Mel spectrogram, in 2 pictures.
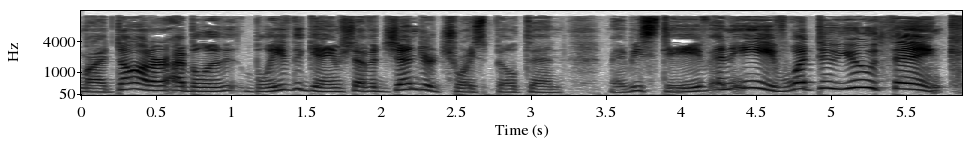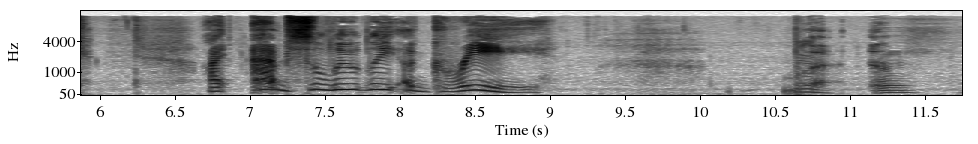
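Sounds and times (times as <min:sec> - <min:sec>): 
speech: 0:00.0 - 0:06.0, 0:06.7 - 0:09.0, 0:10.6 - 0:11.5
person belching: 0:10.6 - 0:11.4.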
